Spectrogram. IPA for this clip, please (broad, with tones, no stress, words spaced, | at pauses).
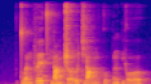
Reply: t̪wə˧˥n fe˥ɪ̯t̪ʰjɑ˧˥ŋ ʈ͡ʂɤ˨˩lu˥˩ t͡ɕjɑ˨˩ŋn̪ɤ˦ ku˨˩pʊ˥˩ŋpjo˧˥ʊ̯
